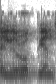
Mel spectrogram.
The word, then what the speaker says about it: European: at the second example he lives in a european city here it begins with our letter but the sound how do we pronounce the word you ya sound that is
